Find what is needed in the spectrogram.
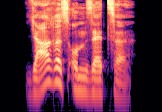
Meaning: nominative/accusative/genitive plural of Jahresumsatz
- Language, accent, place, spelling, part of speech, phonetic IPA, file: German, Germany, Berlin, Jahresumsätze, noun, [ˈjaːʁəsˌʔʊmzɛt͡sə], De-Jahresumsätze.ogg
